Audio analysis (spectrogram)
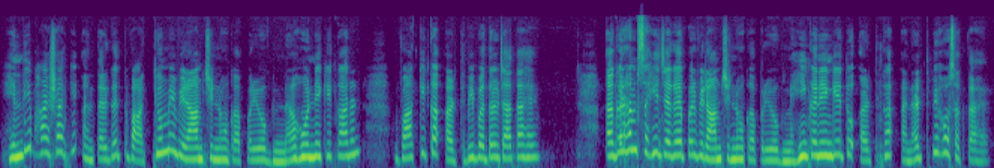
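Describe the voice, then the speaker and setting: A woman teaching a grammar lesson for children, slowly explaining and reading example sentences aloud. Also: sits high, darkish tone, no echo, studio quality. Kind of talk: classroom-style lesson for children.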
